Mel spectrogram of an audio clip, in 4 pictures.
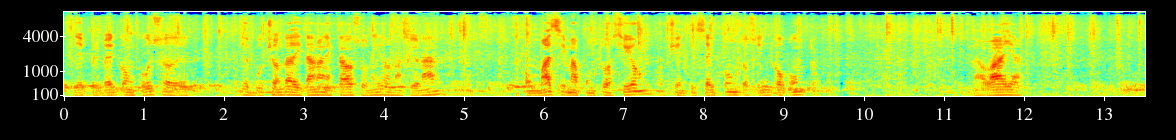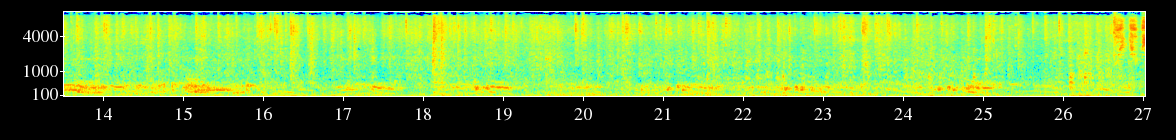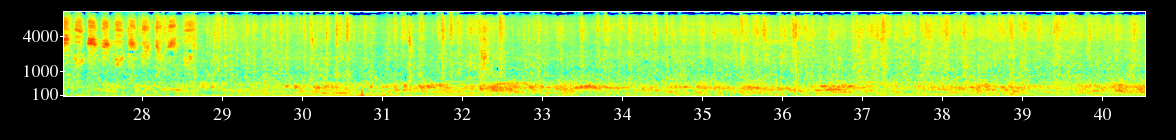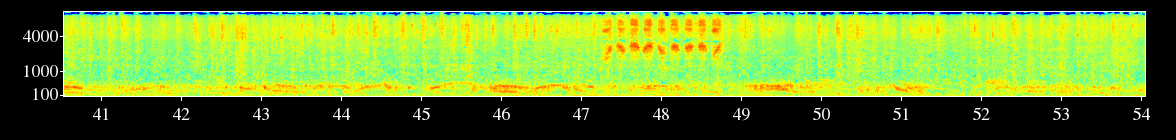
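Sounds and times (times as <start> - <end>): pigeons cooing: 0.0 - 54.0.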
